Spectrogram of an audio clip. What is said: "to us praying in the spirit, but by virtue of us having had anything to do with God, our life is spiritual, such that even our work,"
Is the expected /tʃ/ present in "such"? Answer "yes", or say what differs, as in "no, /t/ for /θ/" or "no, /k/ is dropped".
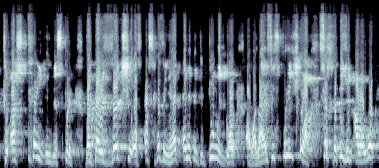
no, /s/ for /tʃ/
